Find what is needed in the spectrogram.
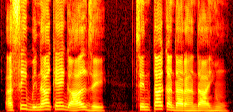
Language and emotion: Sindhi, neutral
